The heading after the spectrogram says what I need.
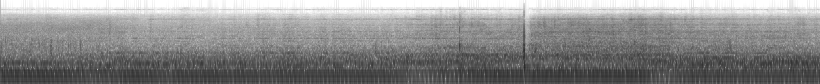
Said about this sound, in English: as you can see, the truck is moving.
